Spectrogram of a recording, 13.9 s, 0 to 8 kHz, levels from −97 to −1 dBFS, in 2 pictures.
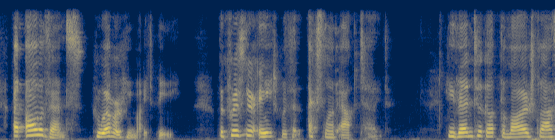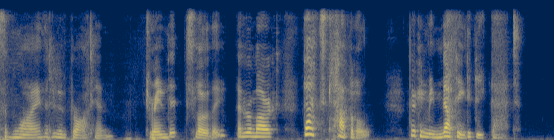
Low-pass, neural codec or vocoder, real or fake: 7.2 kHz; codec, 44.1 kHz, 3.4 kbps, Pupu-Codec; fake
